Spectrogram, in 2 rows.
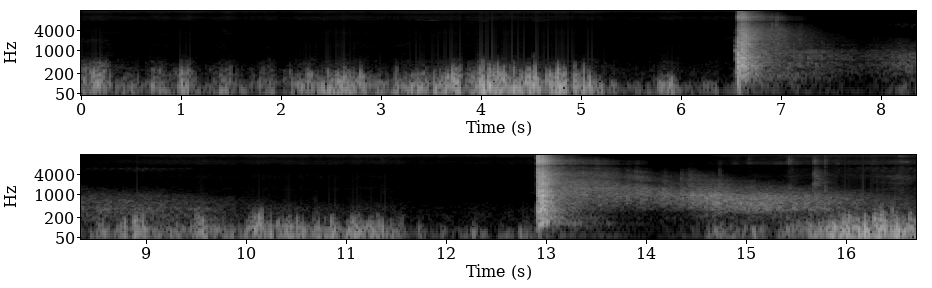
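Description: Two sharp, loud gunshots from a .454 Casull revolver ring out several seconds apart, each followed by a short echoing decay, over low rumbling background wind or handling noise.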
